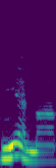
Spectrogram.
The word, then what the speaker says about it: Myanmar: English I don't know in burmes they say sort of like me andma but in English we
